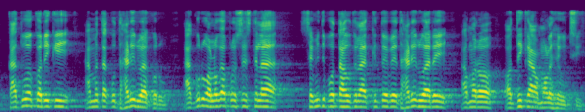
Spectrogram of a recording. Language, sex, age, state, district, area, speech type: Odia, male, 45-60, Odisha, Dhenkanal, rural, spontaneous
